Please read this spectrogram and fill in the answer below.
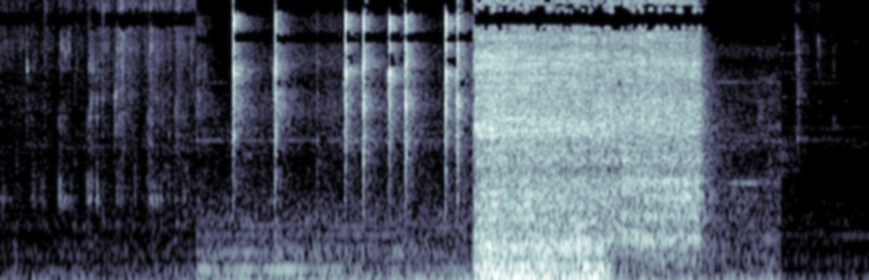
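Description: Portable personal blender running for about two seconds, blending banana, milk and protein powder into a shake. It is preceded by a few sharp clicks, and its whirring stops suddenly about a second before the end.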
